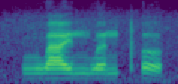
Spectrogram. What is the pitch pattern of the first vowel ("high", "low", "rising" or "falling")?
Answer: high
